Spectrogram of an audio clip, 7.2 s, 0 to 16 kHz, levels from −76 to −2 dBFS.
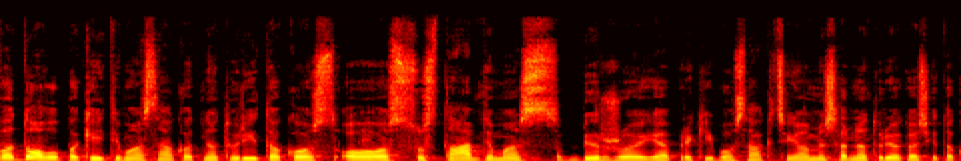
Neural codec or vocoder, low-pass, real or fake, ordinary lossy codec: none; 14.4 kHz; real; AAC, 64 kbps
